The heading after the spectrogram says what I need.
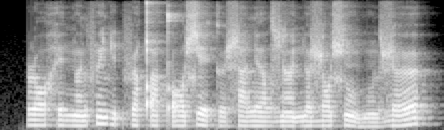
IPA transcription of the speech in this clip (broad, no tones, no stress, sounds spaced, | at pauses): ɭ ɔ h e ŋ ɐ̃ l f ẽ ʎ i ʔ f ʏ qʼ œ kʼ ɔ ɕ e k ø ɬ a l e lˠ ɮ ã ɲ œ ɮ ɔ ɕ õ b õ l ɮ œ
